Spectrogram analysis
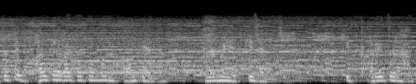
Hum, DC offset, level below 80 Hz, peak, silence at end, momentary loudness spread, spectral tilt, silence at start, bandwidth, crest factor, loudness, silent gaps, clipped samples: none; under 0.1%; -58 dBFS; 0 dBFS; 0 s; 5 LU; -4.5 dB/octave; 0 s; 11 kHz; 14 dB; -15 LUFS; none; under 0.1%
